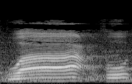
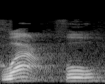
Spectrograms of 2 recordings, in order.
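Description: First: The vowel after the w is held long. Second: The vowel after the w is kept short. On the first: The speaker calls it wrong. "Jadi jangan ada yang baca wa'fu, tidak" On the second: The speaker calls it right. "Tapi pendek. Dianggap tidak ada"

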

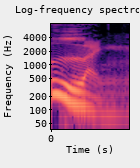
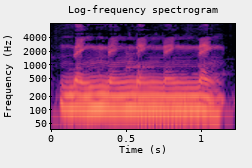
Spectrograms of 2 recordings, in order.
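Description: First: The syllable begins with an L sound. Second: The syllable begins with a nasal N sound. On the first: The speaker calls it wrong. "如果零咧就变咗系" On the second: The speaker calls it right. "N 音"

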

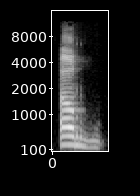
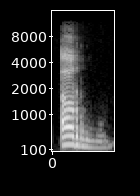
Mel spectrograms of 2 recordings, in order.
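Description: The two takes are said the same way.

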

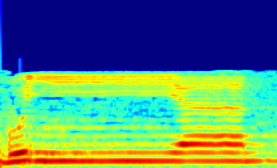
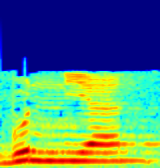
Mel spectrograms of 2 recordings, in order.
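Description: First: The n merges into the following y. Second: The n is pronounced clearly before y. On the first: The speaker calls it wrong. "bukan bunyan" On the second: The speaker calls it right. "tapi bunyan"

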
